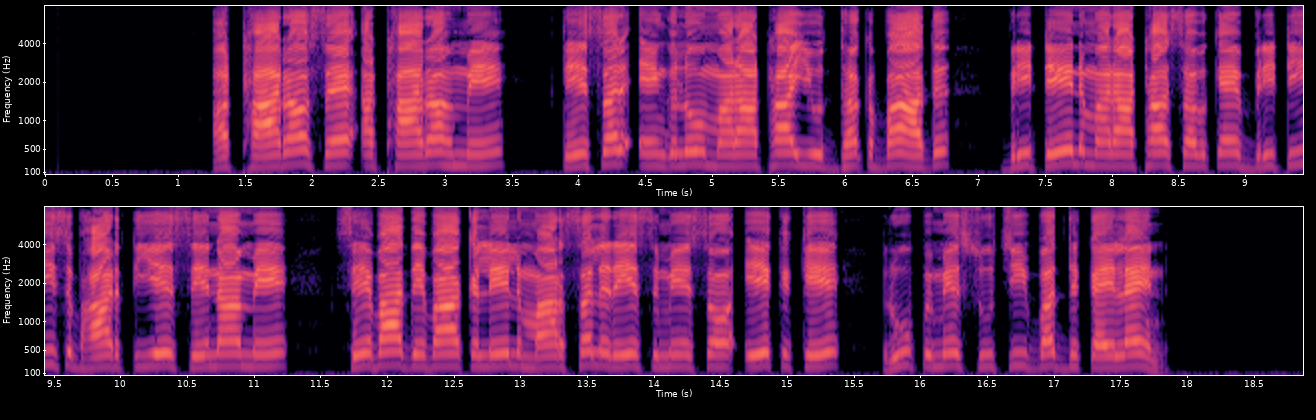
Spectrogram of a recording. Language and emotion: Maithili, neutral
